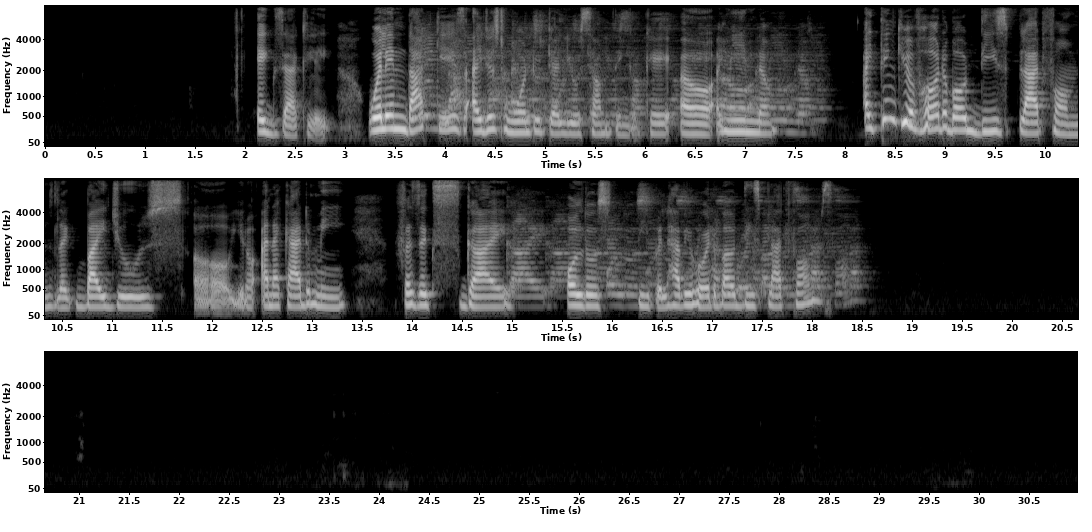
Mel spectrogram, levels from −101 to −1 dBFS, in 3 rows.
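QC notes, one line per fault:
3.31–7.93 s and 14.87–18.63 s, feedback echo between two devices: a second device in the room replays the call, and the microphone picks it up again beyond its own echo canceller's reach. The speech returns at a steady interval of roughly 0.4 s, thinner and more ringing, peaking about 14 dB and about 15 dB below the speech.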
